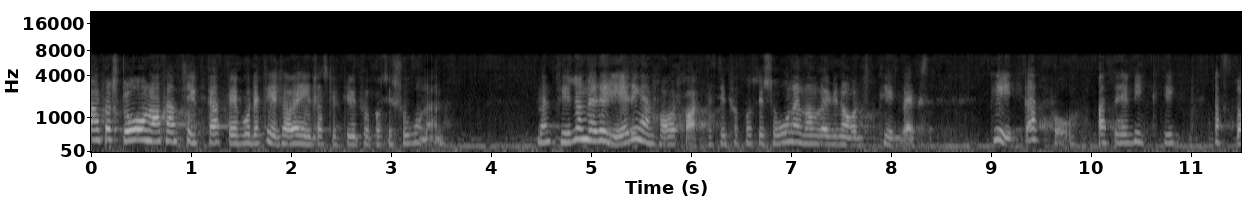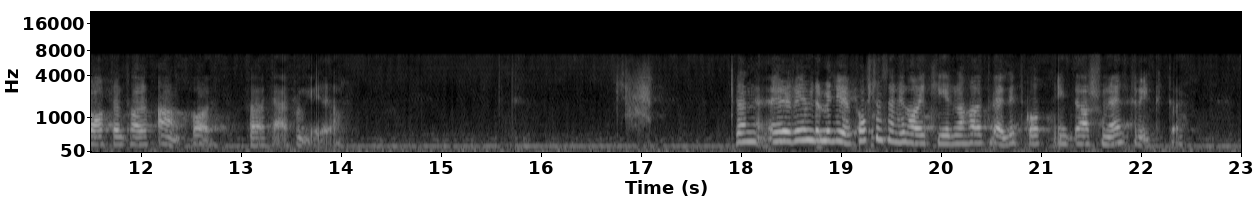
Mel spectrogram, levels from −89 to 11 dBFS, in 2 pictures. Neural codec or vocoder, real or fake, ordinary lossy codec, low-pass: codec, 16 kHz, 2 kbps, FreqCodec, smaller model; fake; none; 7.2 kHz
